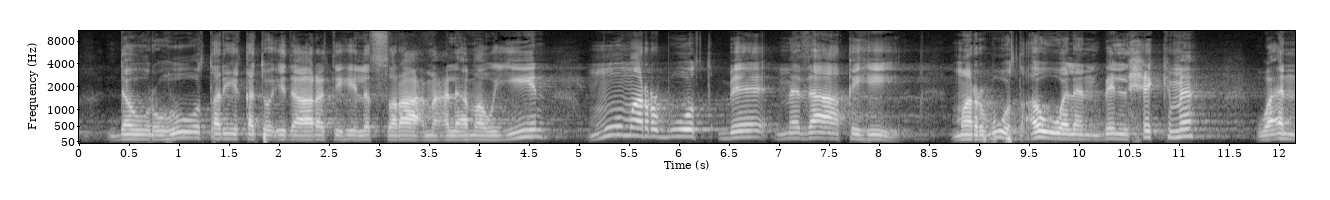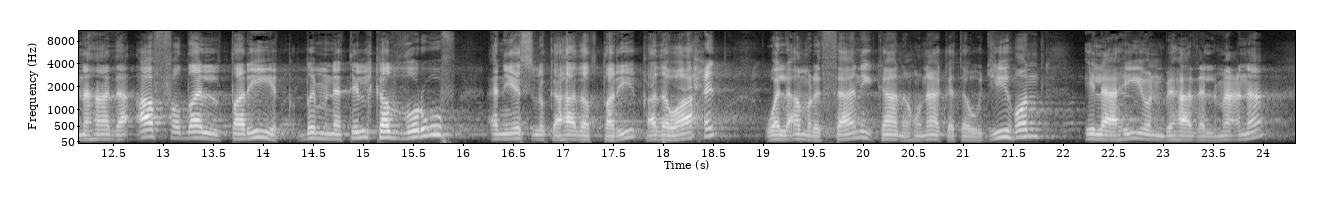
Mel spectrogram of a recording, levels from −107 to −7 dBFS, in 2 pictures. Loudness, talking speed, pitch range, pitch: -24 LUFS, 80 wpm, 125-185 Hz, 140 Hz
